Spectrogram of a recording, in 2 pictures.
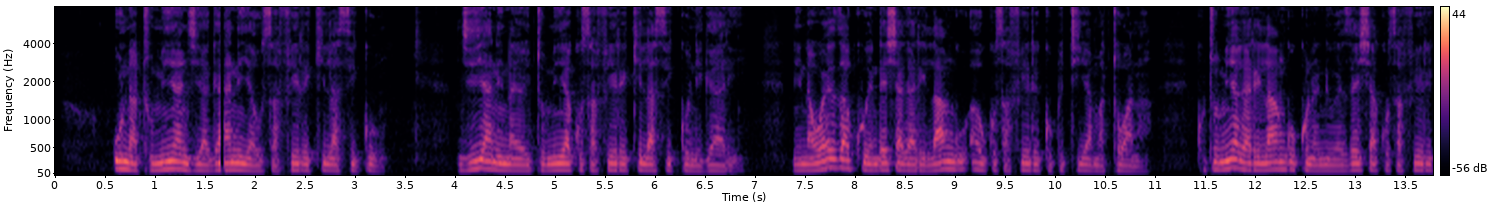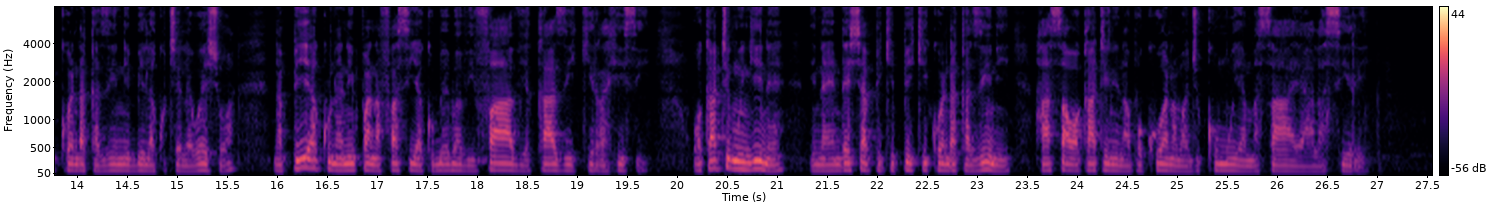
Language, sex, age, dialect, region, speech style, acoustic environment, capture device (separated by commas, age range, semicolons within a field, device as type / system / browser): Swahili, male, 35-44, Kenya - Nairobi Sheng-influenced, Kenya, relaxed, nature; appliances, mobile / Linux / Chrome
